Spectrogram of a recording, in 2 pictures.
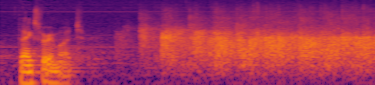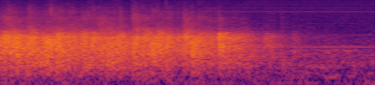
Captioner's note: audience applause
